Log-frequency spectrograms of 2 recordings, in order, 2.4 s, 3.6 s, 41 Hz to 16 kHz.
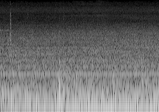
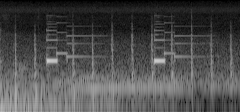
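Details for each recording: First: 2012 Ford Fiesta after mode door actuator repair, engine running: steady blower hum and rushing air through foot and vent modes with no clicking behind the dash; normal HVAC mode door operation. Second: 2012 Ford Fiesta A/C: light, sharp clicking about twice a second from the dash when switching through A/C modes, turning A/C on or off, or first starting the car; a mode door actuator clicking.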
